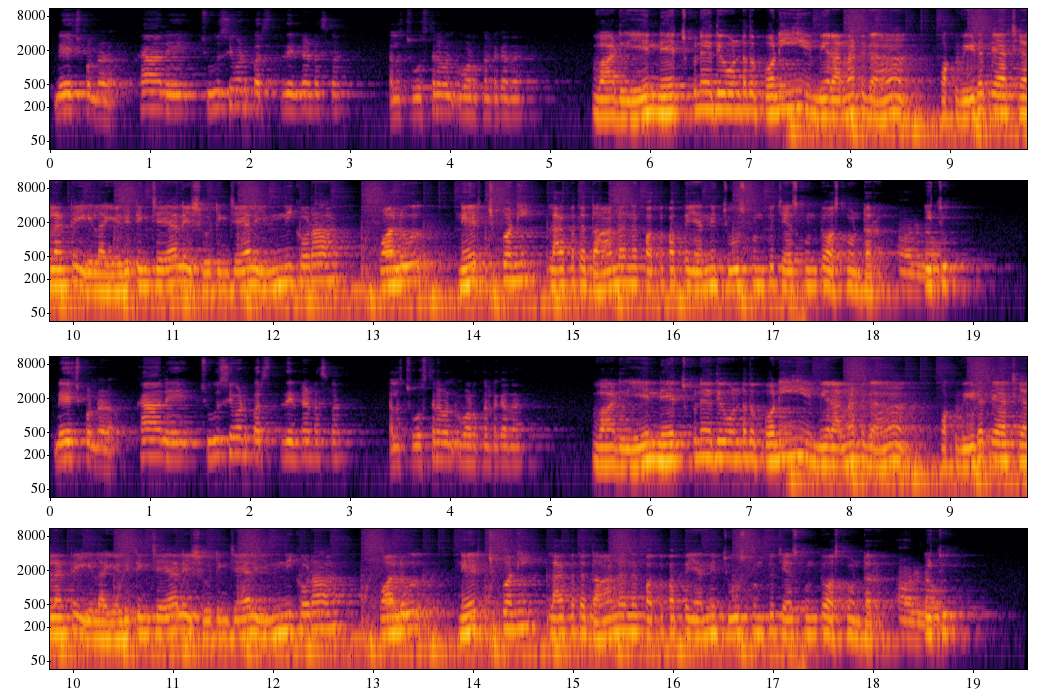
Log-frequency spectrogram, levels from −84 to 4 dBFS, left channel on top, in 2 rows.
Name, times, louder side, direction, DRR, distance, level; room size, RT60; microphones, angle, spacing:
voice 1, 0.0-3.0 3.4-4.8 13.1-13.4 18.3-18.7, right 1 dB, 40° right, 10 dB, 0.6 m, -25 dB
voice 2, 5.4-8.6 8.9-12.7 13.1-13.5 13.8-18.1 18.5-18.7, left 1 dB, 15° left, 4 dB, 1.1 m, -18 dB
Bass guitar, 7.3-17.2, equal, 15° right, 5.3 m, -27 dB
11.0 x 9.5 x 10.0 m, 1.1 s
head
